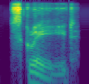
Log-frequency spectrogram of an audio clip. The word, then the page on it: screed: British English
